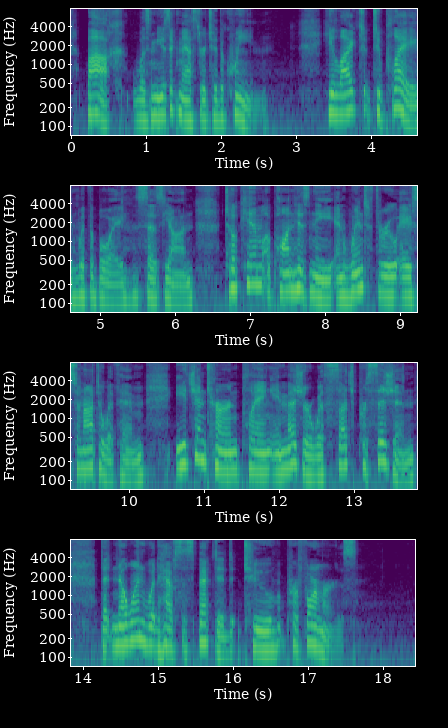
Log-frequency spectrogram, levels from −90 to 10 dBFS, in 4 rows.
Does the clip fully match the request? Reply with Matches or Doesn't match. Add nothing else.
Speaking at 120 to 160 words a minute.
Matches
